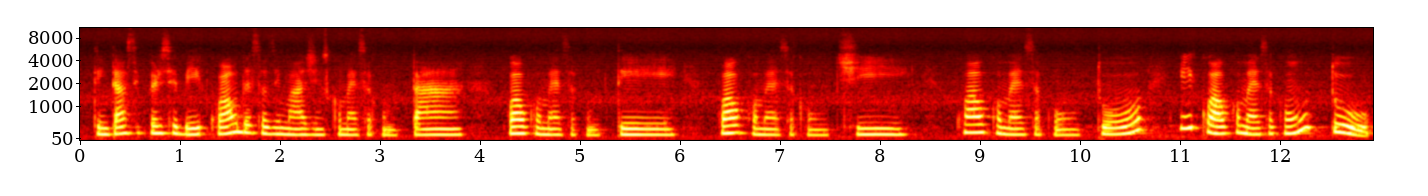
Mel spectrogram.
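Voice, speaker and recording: A Brazilian woman teaching a slow, patient phonics lesson for young children, stretching out syllables and asking questions that she then answers herself. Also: on the low side, dark tone. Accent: Brazilian Portuguese. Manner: drawn-out syllables, asks questions and answers them. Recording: dull, muffled lo-fi recording.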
